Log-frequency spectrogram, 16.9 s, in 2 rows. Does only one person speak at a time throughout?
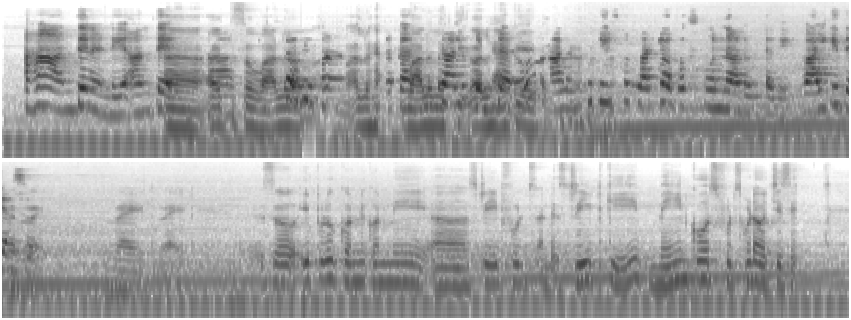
No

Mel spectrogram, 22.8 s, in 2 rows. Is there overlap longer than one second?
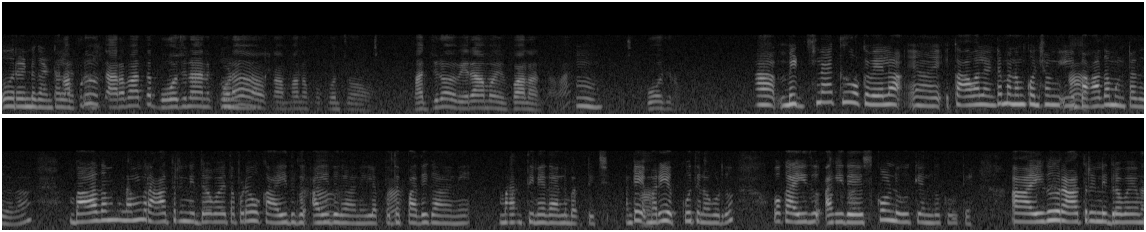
No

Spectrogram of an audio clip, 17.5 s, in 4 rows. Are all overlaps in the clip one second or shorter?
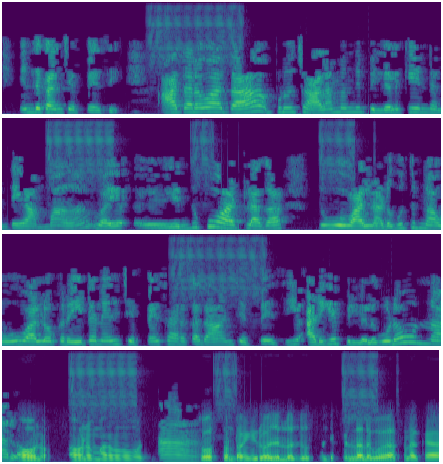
Yes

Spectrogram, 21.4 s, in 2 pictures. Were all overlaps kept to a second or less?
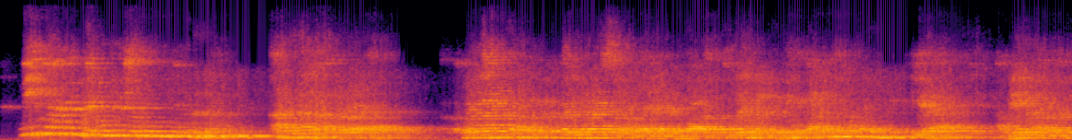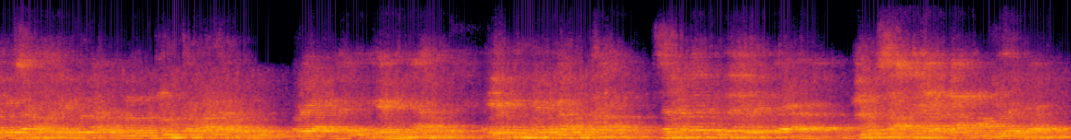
Yes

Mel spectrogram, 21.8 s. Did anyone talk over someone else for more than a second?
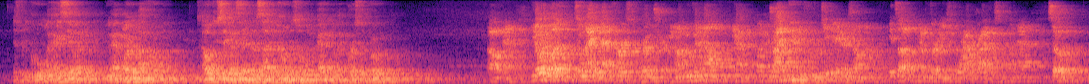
No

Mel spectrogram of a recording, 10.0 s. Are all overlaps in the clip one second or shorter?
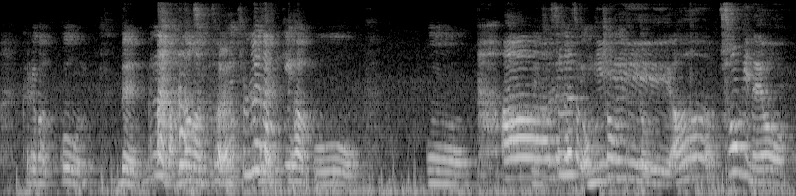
No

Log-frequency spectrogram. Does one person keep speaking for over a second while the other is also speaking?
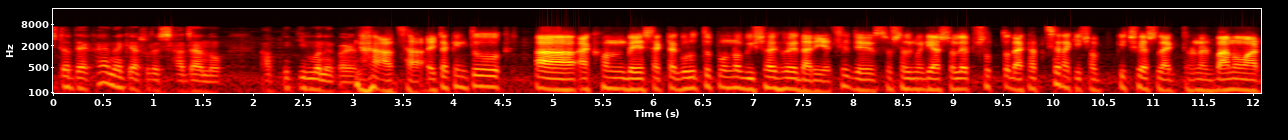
No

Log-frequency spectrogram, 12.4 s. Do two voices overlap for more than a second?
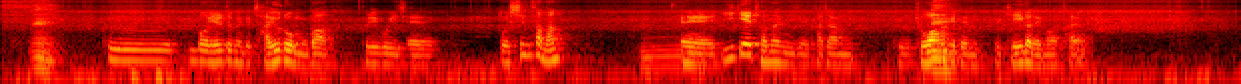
No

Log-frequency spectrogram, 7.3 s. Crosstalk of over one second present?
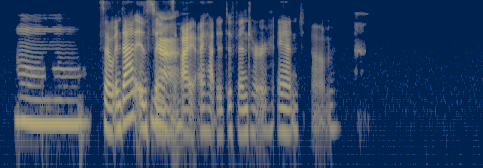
No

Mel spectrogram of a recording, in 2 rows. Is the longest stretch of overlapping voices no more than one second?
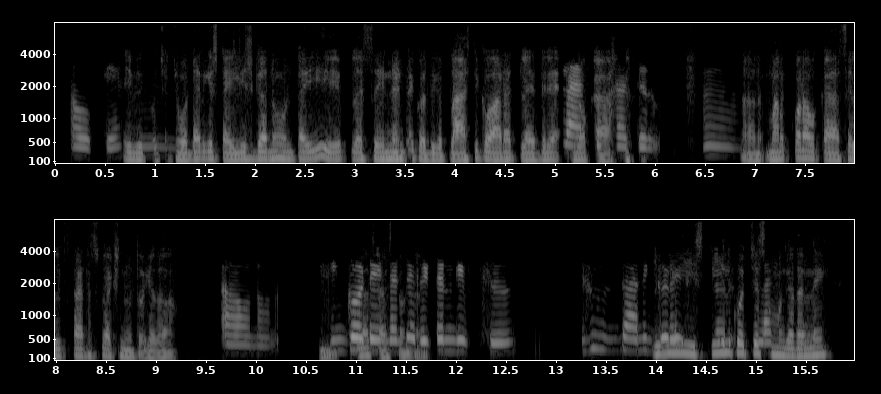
No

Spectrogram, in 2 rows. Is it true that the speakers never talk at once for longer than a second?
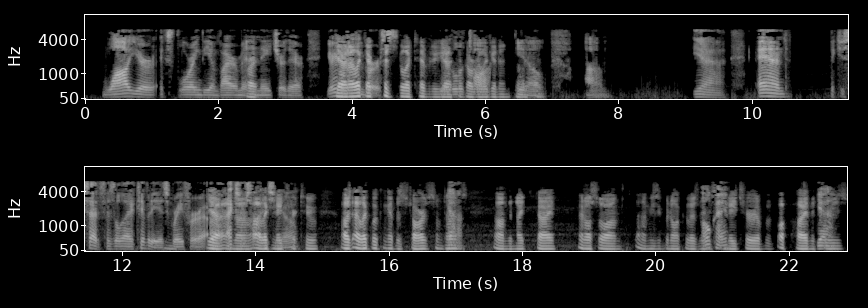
No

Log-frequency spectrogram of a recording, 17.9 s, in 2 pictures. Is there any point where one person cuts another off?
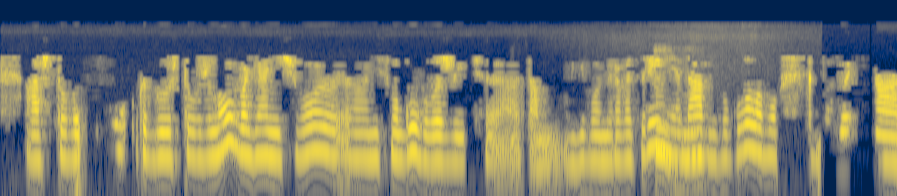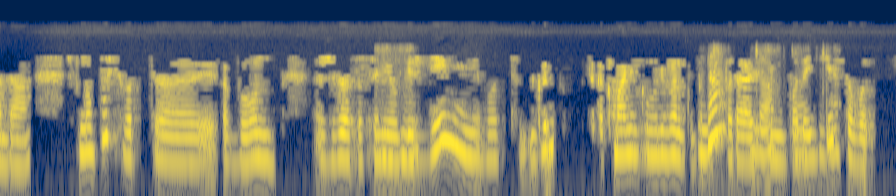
Yes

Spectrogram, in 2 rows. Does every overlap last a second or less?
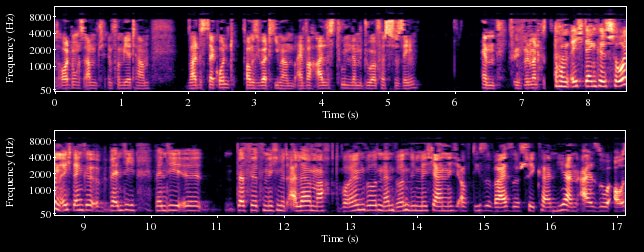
Yes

